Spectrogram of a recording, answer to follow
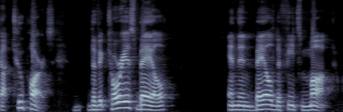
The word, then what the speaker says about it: Baal: Called Baal or or I'll just pronounce it bail here for Simplicity but but all is probably a little bit more uh accurate term so this is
